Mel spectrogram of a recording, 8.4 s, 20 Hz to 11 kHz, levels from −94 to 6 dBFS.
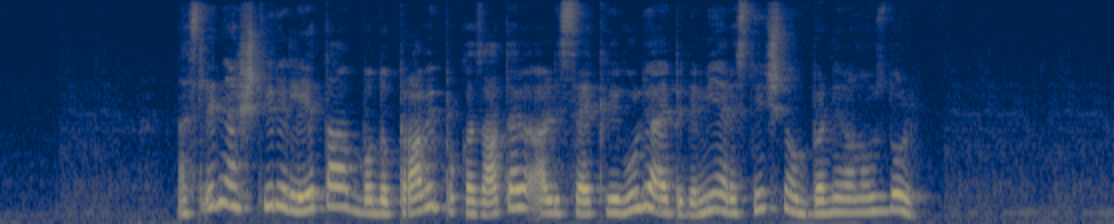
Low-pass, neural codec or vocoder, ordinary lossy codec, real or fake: none; none; none; real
